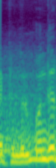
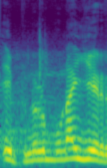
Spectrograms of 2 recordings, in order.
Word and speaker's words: Ibnul Munayyir: Jadi orang Munir, orang Ibnul Munir orang ngono. Ternyata bacanya Ibnul Munayyir ngono, Pak.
